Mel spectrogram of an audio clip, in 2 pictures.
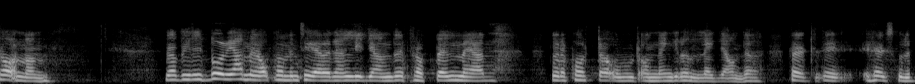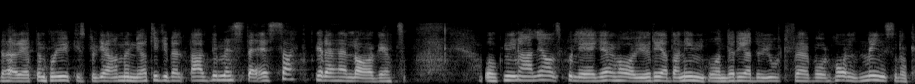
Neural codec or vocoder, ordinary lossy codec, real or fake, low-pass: codec, 24 kHz, 1 kbps, SNAC; Opus, 32 kbps; fake; 7.2 kHz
